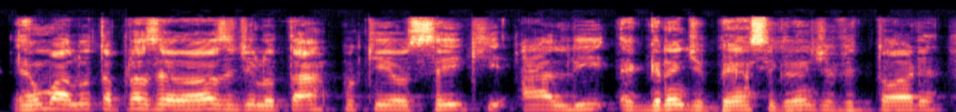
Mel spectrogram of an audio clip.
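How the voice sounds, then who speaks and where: A man's voice: fairly high pitch, flat delivery, brisk, dark tone, a little hiss or hum. A man who coordinates a Sunday school, earnestly telling his faith story in a podcast interview. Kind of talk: casual testimony in a podcast interview.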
